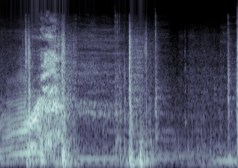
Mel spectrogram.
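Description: A latch clicks and an overhead luggage compartment lid in a train's storage car swings open with a mechanical whir, followed by soft thumps and knocks as a piece of luggage is pushed inside, with no talking.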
